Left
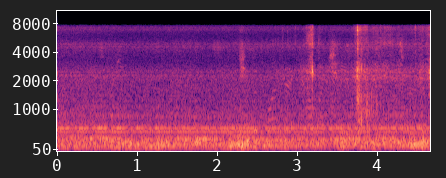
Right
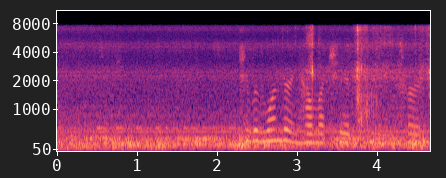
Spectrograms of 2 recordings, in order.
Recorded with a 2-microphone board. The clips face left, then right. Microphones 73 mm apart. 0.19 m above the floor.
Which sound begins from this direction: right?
A woman speaking, at 2.3 s.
